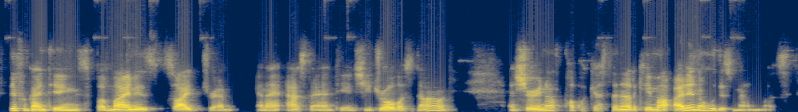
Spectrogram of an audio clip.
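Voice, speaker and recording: Gravelly-voiced man telling stories. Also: mid-range voice. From Hawaii. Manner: relaxed, earnest, heavy on fillers. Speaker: guest. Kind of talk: personal storytelling in an interview. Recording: dull lo-fi sound.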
